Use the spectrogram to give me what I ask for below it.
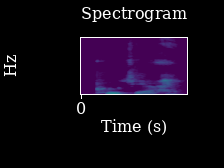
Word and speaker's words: Pucci: adaptation Lou Taylor cochi it's spelled p-u-c-c-i poochie I think he's been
